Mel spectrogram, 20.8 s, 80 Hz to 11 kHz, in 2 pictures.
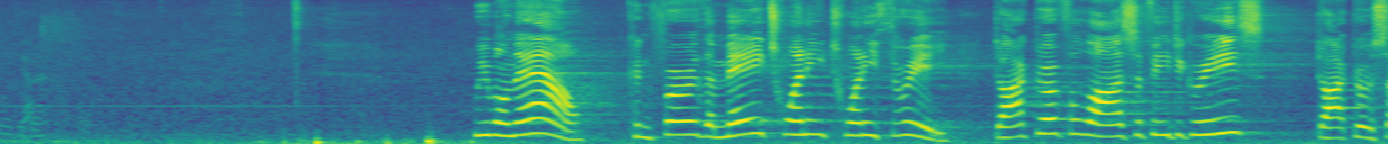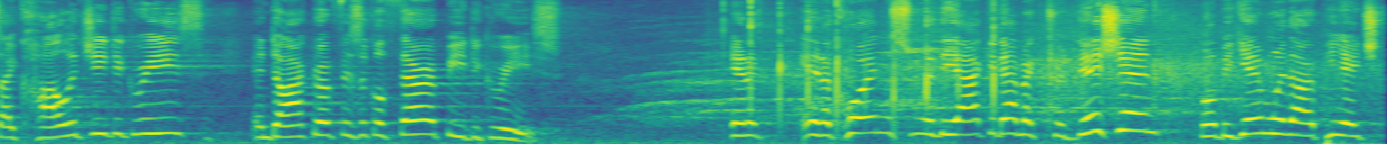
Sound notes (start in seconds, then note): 11.0 applause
